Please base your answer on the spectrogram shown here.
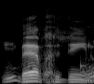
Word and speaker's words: Berdine: You know, if you can pronounce it correctly, it's Berdine. Berdine.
